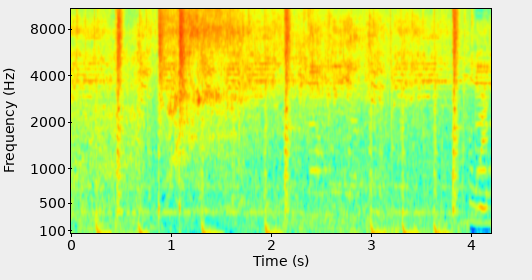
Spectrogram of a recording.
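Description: Electronic dub music track with a deep, repeating kick-drum beat and crisp ticks over a dense hiss.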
